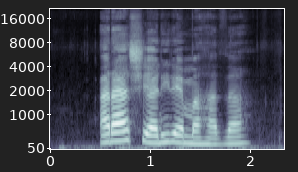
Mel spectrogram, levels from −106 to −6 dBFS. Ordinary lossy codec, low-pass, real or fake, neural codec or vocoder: none; none; real; none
